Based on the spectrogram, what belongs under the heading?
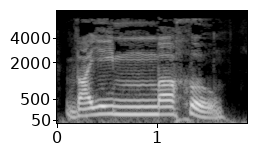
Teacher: The pronunciation of this word is vayimachu milra, with a stronger double sound on the letter mem, vayimachu. The main accent is on the ches.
